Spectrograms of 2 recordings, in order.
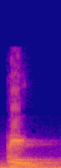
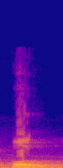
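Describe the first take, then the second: First: The vowel is a clear open a sound. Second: The vowel shifts toward a rounded o sound. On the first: The speaker calls it right. "sempurnakan huruf a-nya dulu baru masuk ke ro" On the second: The speaker calls it wrong. "jangan sampai a-nya bergeser menjadi suara o"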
